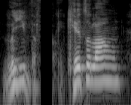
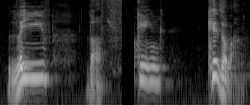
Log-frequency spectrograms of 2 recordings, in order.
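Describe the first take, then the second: First: Said in the usual way. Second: Put-on each word of "Leave the fucking kids alone" hit separately with pauses between, "Leave" pitched higher; word by word emphasis. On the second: Shown as a demonstration.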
